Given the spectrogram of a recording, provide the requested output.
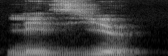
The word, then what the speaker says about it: les yeux: We're doing a little liaison here, connecting the supposedly silent S to the Y, to the vowel sound with the Z sound.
